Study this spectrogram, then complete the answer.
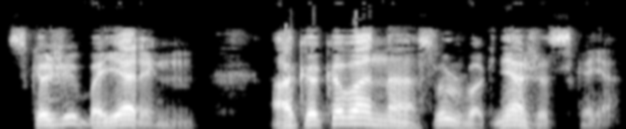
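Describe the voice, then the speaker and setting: A man voicing a skeptical, quick-witted wandering hero in an audiobook, pressing with questions. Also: medium pitch, wildly swooping pitch, dry recording, muffled recording, full character voice. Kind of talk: audiobook character reading.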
